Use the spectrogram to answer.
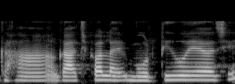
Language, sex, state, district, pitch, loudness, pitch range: Bengali, female, West Bengal, Purulia, 195 Hz, -18 LUFS, 185-205 Hz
